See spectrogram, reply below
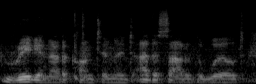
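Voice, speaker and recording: Male radio host, encouraging interviewer, lower voice, some background noise. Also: steady tone, fast talker. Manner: encouraging, frequent laughs and affirmations.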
